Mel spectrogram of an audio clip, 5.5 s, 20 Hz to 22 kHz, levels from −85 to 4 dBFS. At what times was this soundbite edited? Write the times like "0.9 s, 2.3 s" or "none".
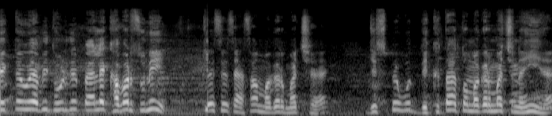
1.9 s

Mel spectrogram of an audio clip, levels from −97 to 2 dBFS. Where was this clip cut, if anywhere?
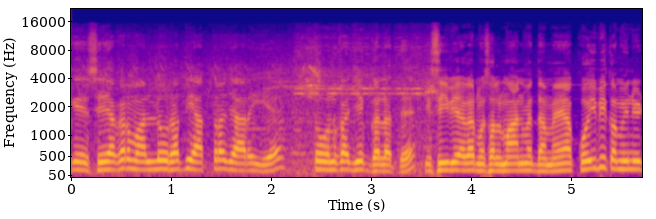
3.5 s

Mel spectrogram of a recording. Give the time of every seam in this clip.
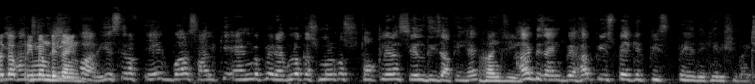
none

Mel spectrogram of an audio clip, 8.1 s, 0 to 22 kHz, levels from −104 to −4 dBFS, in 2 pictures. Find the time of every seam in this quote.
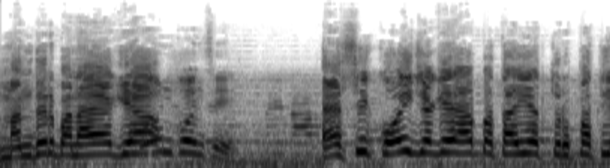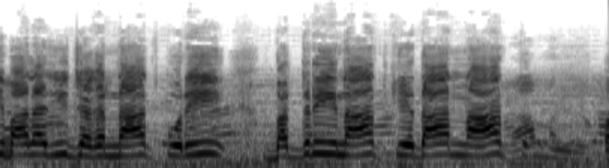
none

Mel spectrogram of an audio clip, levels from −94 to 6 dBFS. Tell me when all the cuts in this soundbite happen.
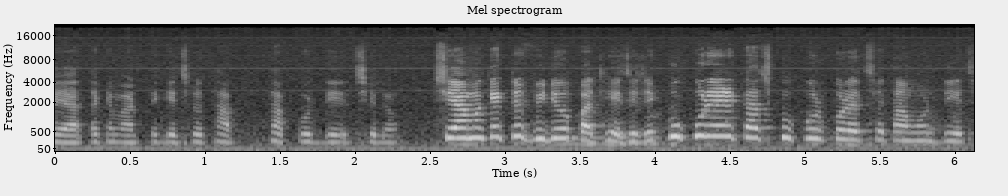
2.4 s

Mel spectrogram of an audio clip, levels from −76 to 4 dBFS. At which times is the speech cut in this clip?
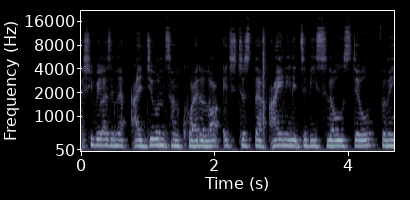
none

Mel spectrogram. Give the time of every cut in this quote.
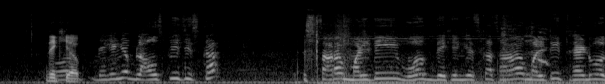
3.1 s

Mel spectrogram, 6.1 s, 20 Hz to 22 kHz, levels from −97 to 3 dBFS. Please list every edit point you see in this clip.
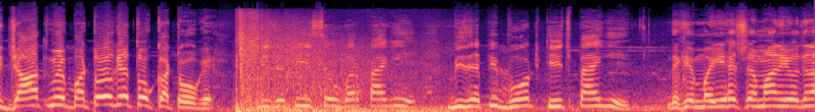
1.9 s

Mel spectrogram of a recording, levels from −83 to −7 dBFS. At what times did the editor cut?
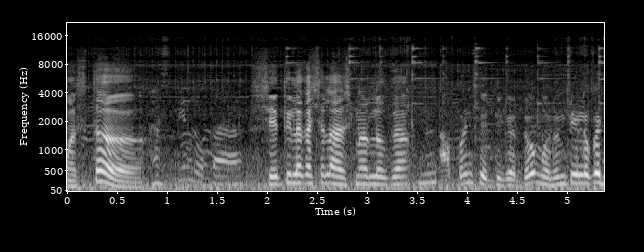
3.7 s

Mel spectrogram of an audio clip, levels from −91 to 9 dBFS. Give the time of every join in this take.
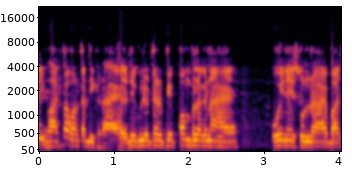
1.1 s

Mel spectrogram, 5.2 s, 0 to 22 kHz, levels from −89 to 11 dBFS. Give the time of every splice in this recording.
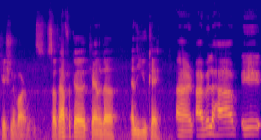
3.3 s

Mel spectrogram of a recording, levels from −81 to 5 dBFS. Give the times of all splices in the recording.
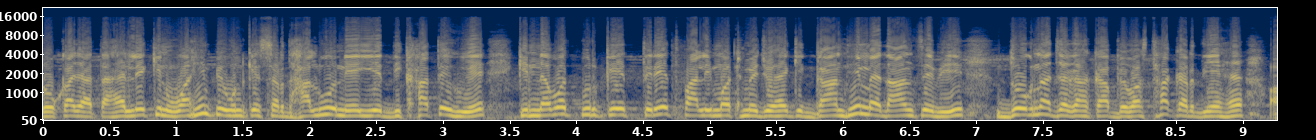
none

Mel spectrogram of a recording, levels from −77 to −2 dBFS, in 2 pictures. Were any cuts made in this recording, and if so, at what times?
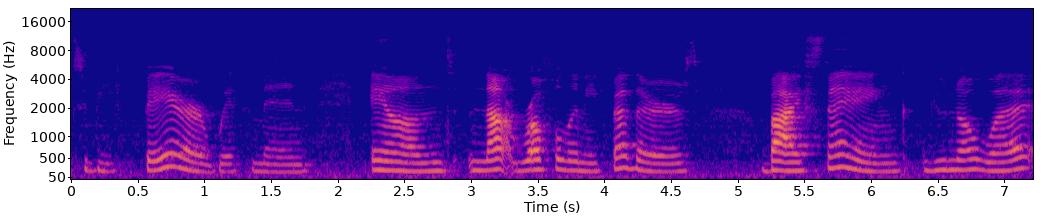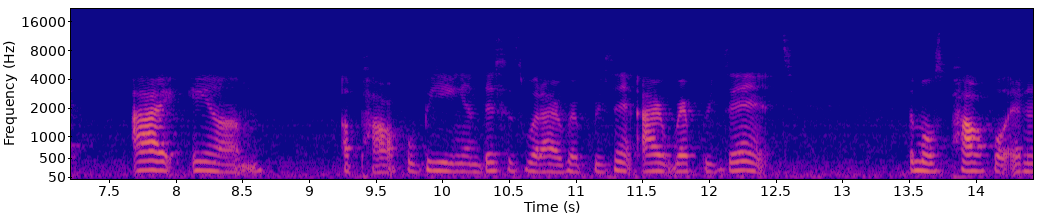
none

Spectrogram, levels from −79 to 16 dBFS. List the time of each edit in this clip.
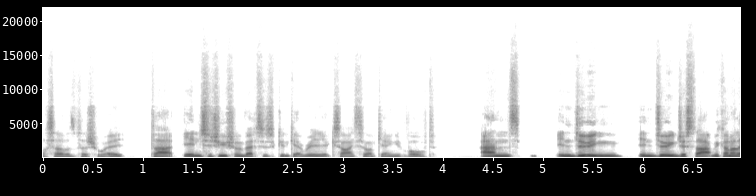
1.3 s, 5.0 s

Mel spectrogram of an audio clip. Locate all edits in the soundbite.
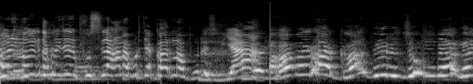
2.7 s

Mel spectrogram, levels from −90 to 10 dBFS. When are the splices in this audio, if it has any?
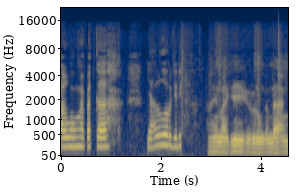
2.4 s

